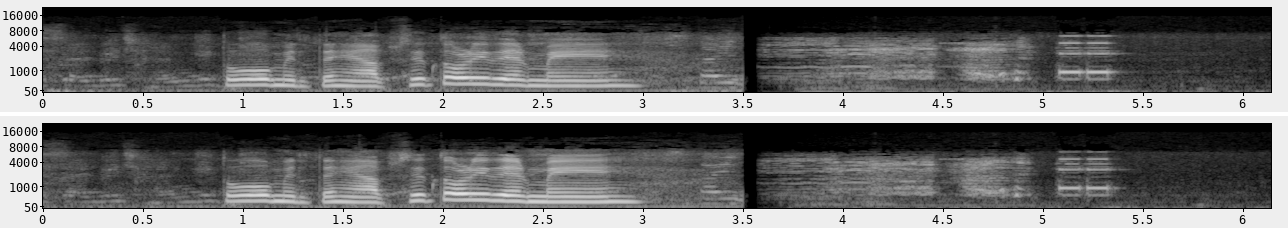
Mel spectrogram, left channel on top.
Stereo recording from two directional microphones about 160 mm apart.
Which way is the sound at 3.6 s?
50° right (ahead or behind).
